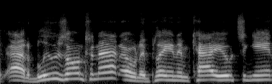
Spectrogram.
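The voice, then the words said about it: Put-on regional accent. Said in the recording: “I don't know why I did an accent there like that. But it kind of just came out of nowhere. People in Missouri don't talk like that.”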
